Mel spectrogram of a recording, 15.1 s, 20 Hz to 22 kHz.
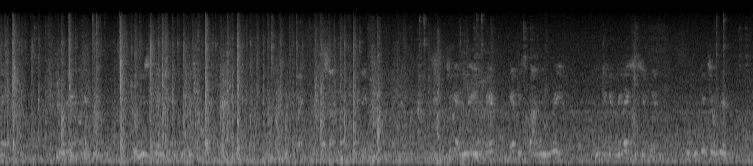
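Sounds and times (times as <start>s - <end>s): faint voices murmuring: 0.0s - 14.7s.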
